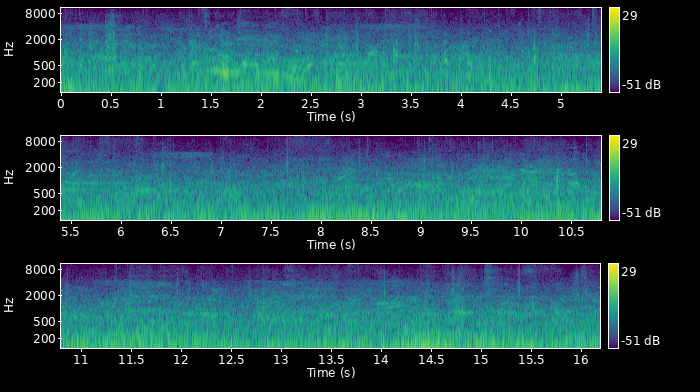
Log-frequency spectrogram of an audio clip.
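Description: Footsteps scuff on paving stones.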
